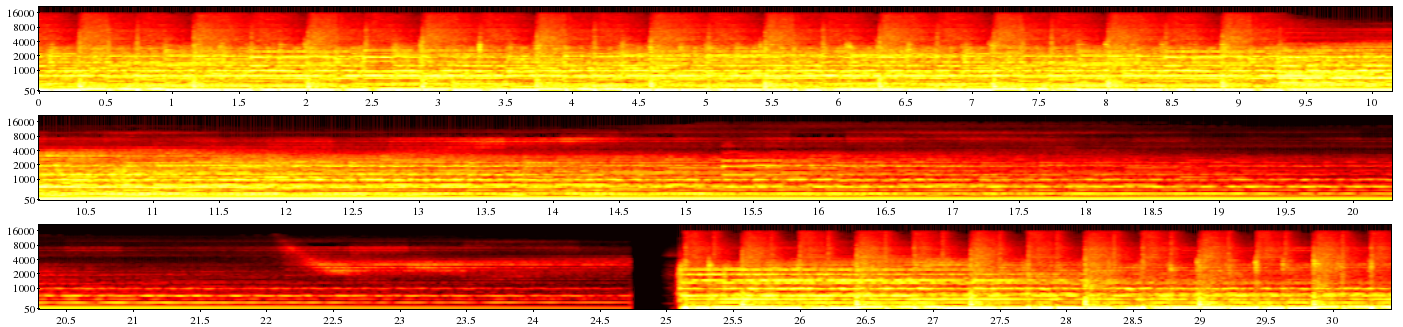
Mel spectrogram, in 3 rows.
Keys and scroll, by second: 0.0-0.4 typing, 5.4-6.2 typing, 7.4 BackSpace, 9.4 typing, 11.3-14.4 typing, 17.0 5, 18.0 BackSpace, 18.9 8, 20.3 BackSpace, 22.0 BackSpace, 22.3 2, 23.1 BackSpace, 23.3 BackSpace, 24.5 2.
